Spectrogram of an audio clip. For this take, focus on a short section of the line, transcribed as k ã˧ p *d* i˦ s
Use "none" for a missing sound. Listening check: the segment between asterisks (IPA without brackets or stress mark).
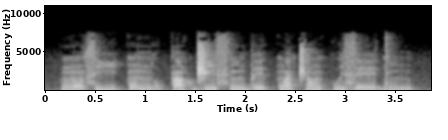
d͡ʒ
